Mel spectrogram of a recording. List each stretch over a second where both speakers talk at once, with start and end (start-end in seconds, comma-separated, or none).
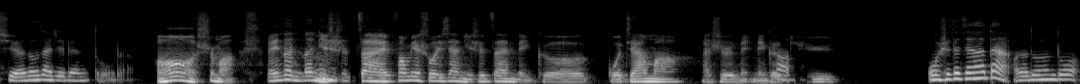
none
